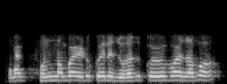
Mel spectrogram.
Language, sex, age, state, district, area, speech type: Assamese, male, 30-45, Assam, Charaideo, urban, conversation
